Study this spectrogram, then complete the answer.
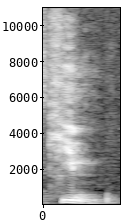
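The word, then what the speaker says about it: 김: hunt up with it Kim this is actually the hunt supper team but it's originally come for gold but when it's used for a person's name it's read as Kim um every single person's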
